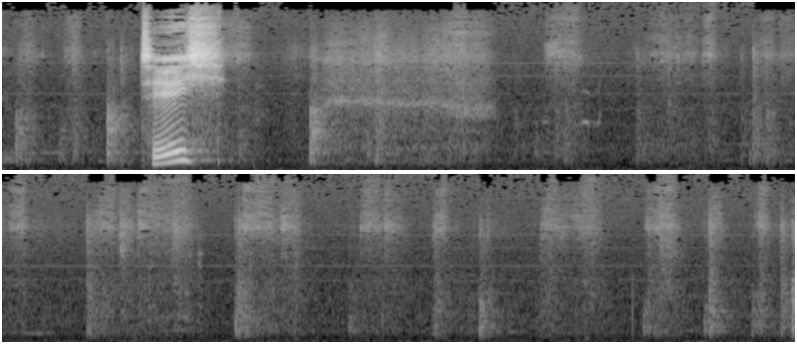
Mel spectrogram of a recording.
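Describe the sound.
Handwriting is redone after something was crossed out: many short, scratchy pen strokes repeat irregularly, with one louder, squeaky burst near the start.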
